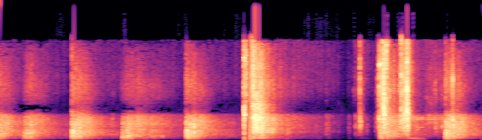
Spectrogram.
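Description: Pistols and a shotgun fire at an outdoor gun range, about eight loud, sharp, close reports in an irregular rhythm, some in quick pairs, each ringing out briefly.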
